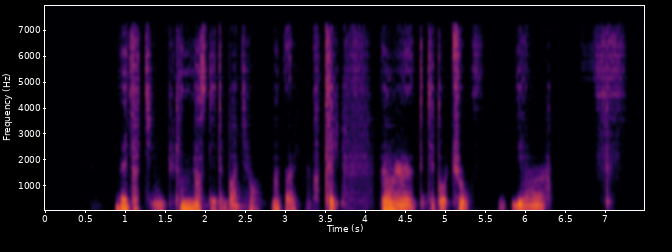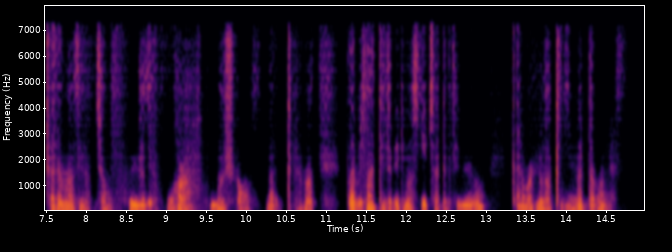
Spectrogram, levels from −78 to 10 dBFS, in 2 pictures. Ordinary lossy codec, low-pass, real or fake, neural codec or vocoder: MP3, 64 kbps; 7.2 kHz; fake; codec, 44.1 kHz, 0.9 kbps, DAC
